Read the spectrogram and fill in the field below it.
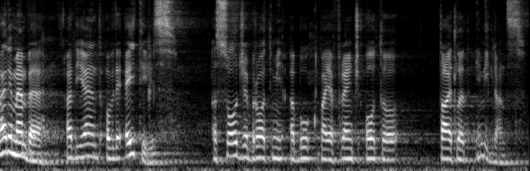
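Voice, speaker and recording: With vocal fry and a Bosnian accent, a man speaks at a fairly high pitch with lively intonation amid audible room echo. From Bosnia and Herzegovina. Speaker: community project manager, refugee advocate. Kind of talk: acceptance speech. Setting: stage at graduation ceremony.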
